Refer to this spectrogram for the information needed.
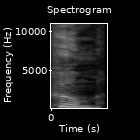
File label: "whom", female human voice girl; princess hero vocal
